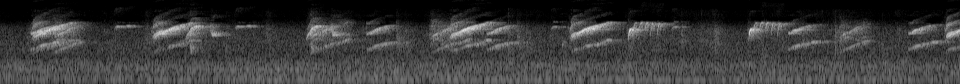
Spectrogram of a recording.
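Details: Canary song meant to encourage other canaries to sing: rapid clusters of high, falling chirp notes, doubled and tripled, returning roughly once a second with brief pauses, over a low constant hum.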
